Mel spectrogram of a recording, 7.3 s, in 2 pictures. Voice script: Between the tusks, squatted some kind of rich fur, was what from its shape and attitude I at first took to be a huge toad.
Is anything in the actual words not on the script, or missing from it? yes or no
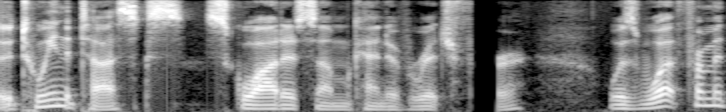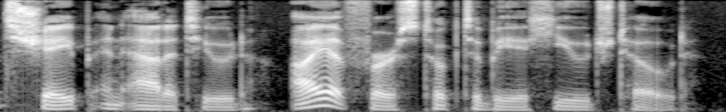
no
